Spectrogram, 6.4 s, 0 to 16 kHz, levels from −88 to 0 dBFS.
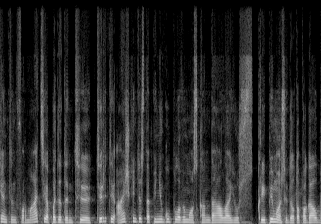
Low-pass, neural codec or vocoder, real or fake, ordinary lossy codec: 14.4 kHz; none; real; Opus, 16 kbps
